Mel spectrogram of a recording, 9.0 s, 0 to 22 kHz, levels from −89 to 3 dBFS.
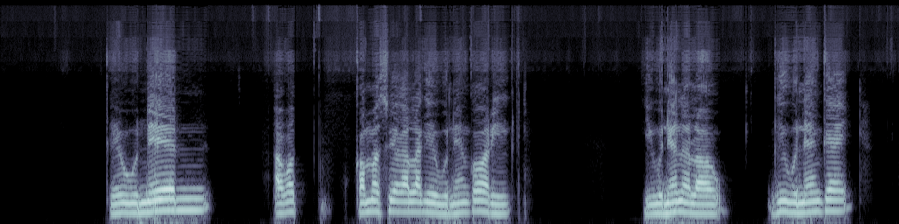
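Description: Throughout the speech, plainly audible Opus compression damage, likely from a low bitrate around 16 kbps in CELT mode, makes the sound rough and grainy. Bands are filled with noise instead of detail. A spectrogram shows few holes, smeared texture, and energy reaching about 20.1 kHz.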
